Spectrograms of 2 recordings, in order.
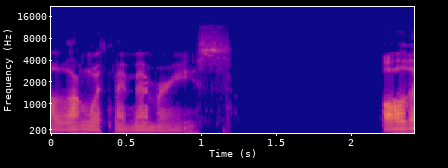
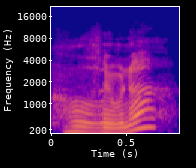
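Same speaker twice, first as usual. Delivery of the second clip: high, loud sudden question; startled exclaim; 5 semitones higher, 8 dB louder than usual. A narrator's reading. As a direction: blurt the name in surprise. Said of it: "Twilight exclaimed".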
